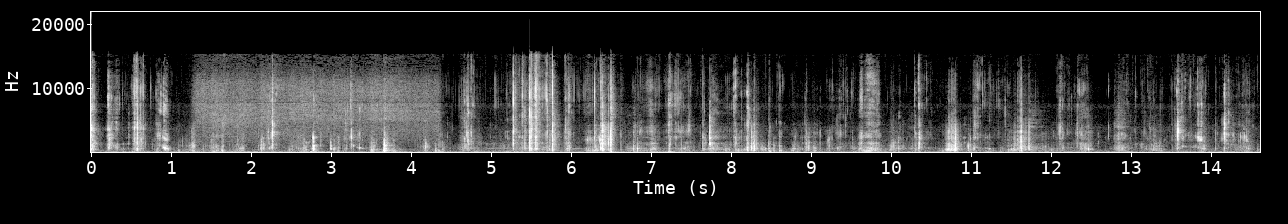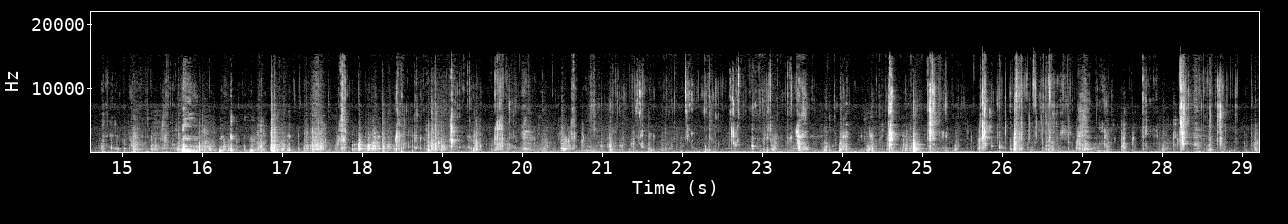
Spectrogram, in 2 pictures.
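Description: Person biting and chewing spiced fried chicken legs, with crunching of the fried crust and irregular wet mouth clicks throughout.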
